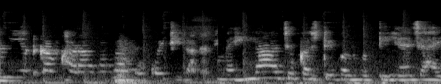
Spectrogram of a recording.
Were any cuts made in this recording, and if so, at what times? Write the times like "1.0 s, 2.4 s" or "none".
2.2 s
